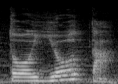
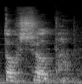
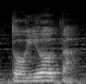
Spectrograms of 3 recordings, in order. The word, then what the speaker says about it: Toyota: Lo podemos pensar como una I y latina, no sé cómo lo digas, una I, está ahí, pero bien juntito. Ya, yu, yo. Por ejemplo, la marca de autos, esta, se lee Toyota, yo. Los argentinos decimos Toyota. No, Toyota.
